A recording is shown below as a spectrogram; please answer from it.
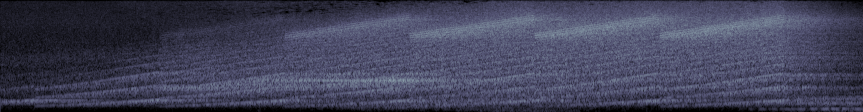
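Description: Minimal techno build-up with no beat: layered synth tones glide upward again and again, a new sweep starting about every two seconds, over a noise wash that swells louder through the first half and dips near the end.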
